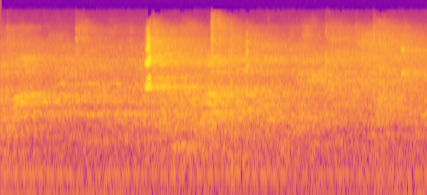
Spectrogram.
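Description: Badminton play in a large indoor hall: rackets striking the shuttlecock and court shoes squeaking, the loudest a sharp smack with a brief squeal about a second and a half in. Voices carry in the background.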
